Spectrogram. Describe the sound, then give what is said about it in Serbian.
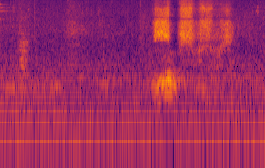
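One of two small dogs gives a single short, high yap that rises briefly above a steady background noise. “dva mala psa stoje i čekaju da laju. Dobra, ajde. Više ni ne čekaju da laju, sad već laju.”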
